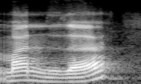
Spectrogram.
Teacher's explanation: tatkala adanya tanwin bertemu dengan dzal maka dia disamarkan didengungkan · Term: Ikhfa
